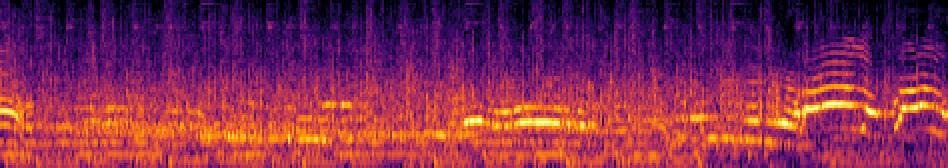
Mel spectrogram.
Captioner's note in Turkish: Alkış sesi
